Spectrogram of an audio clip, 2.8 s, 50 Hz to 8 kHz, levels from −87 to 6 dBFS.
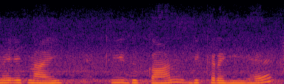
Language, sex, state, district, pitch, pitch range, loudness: Hindi, female, Bihar, Bhagalpur, 215 Hz, 200-220 Hz, -27 LUFS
